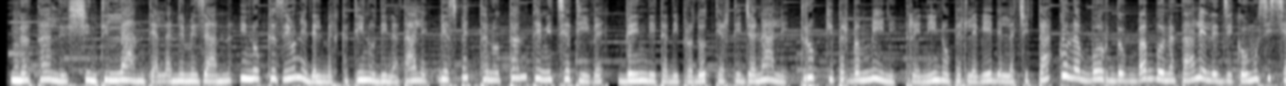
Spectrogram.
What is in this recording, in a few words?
Radio Adverts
